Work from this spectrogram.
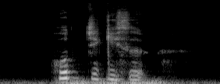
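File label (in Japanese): "ホッチキス", Japanese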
